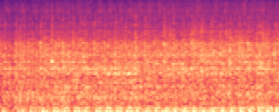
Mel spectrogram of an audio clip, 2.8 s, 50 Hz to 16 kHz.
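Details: Benelli 899 TNT motorcycle with check-engine light on, diagnosed without scanner; low lumpy uneven idle with dropped pulses while one ignition coil is unplugged, so that cylinder goes dead; coil tester shows the coil itself working.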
